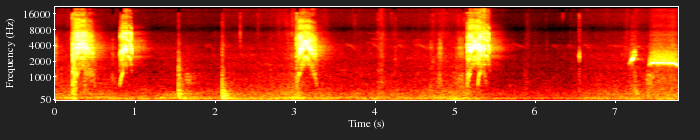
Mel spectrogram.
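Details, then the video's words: Indian ringneck parakeet kept as a talking pet, giving harsh, raspy bursts about a second or two apart, then a short rising squeak and a steady whistled note at the end. "INDIAN RINGNECK TALKING PARROT"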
